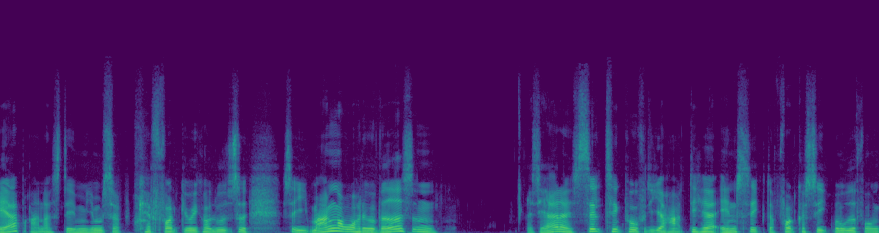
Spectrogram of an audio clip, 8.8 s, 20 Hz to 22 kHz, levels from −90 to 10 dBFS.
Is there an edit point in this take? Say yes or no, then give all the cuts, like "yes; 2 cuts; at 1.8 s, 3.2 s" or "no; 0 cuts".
no; 0 cuts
